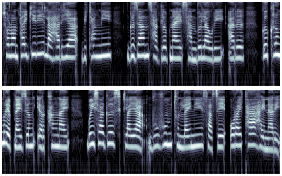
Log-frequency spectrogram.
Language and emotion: Bodo, neutral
